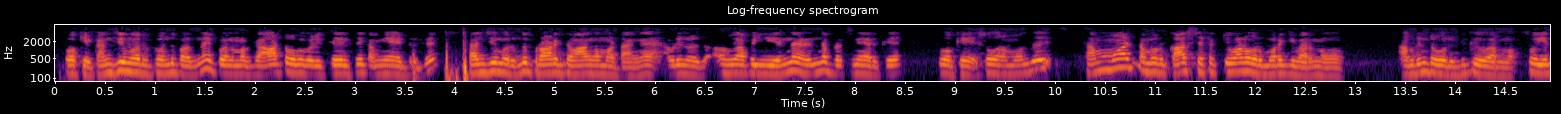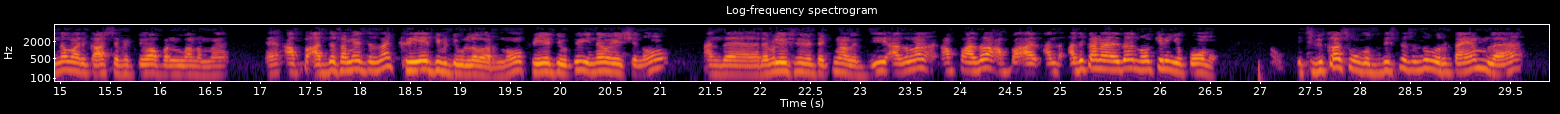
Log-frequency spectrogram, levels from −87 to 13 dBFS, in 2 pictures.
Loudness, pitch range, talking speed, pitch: -20 LUFS, 150-190 Hz, 145 wpm, 160 Hz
